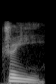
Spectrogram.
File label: "zhui3", taiwanese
